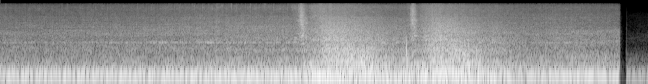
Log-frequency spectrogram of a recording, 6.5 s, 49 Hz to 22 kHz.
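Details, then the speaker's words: 1997 Dodge Ram 1500, 5.2 Magnum V8, after rod knock repair attempt: even, steady idle with two brief throttle blips, oil pressure up, no rhythmic knocking; bottom end now quiet. "see how bad it sounds what it's not even knocking oil pressure okay oh there goes the oil pressure and it's not even knocking anymore"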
